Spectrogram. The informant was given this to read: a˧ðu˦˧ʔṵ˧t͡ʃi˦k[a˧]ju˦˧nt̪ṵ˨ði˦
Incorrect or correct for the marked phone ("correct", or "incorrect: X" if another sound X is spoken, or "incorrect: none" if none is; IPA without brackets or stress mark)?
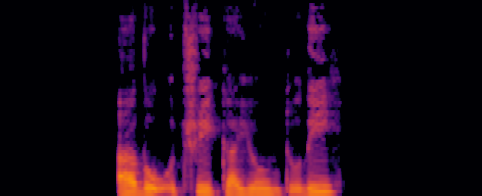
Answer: correct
